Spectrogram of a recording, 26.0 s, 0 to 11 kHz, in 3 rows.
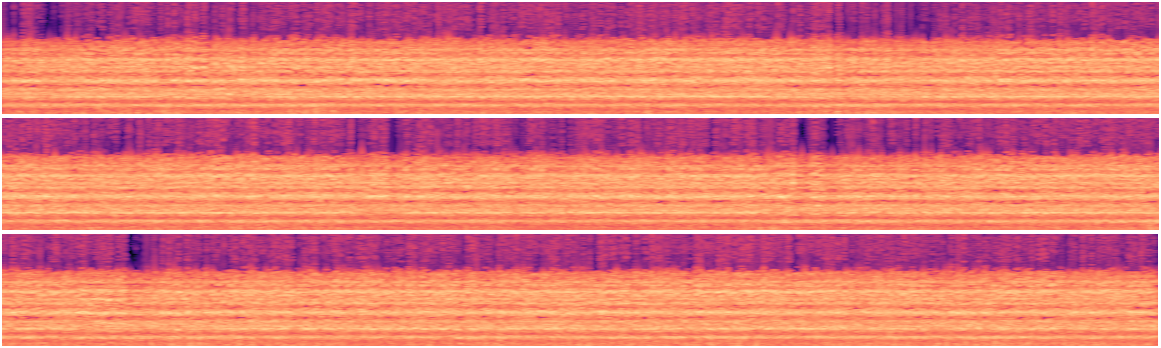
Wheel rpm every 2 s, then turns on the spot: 220, 230, 230, 230, 230, 230, 230, 230, 230, 230, 240, 230, 230.
none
